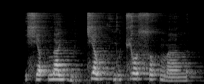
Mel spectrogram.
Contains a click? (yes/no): no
